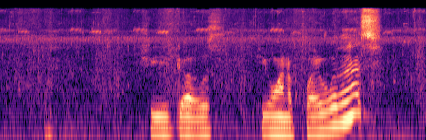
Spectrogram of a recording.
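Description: A small stream trickles softly over stones.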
